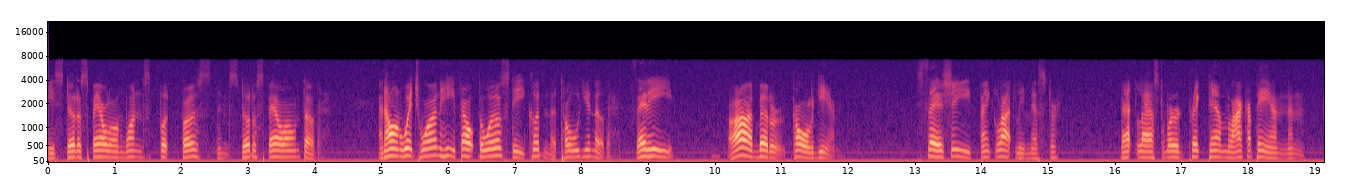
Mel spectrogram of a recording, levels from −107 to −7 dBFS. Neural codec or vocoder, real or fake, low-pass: none; real; 7.2 kHz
